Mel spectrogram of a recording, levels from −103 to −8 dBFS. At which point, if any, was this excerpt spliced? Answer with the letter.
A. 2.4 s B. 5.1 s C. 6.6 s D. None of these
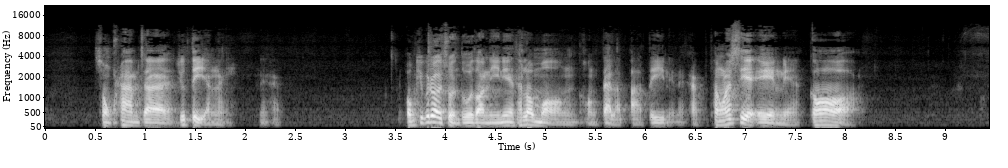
C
